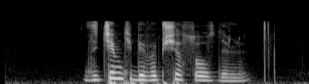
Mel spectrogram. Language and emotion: Russian, angry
